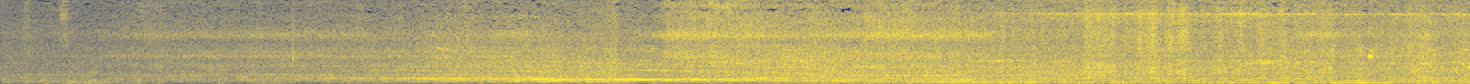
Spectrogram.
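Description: Trenitalia Minuetto regional train pulling into the station and slowing alongside the platform. The sound swells over the first few seconds, with a whine that slowly falls in pitch, then settles into a steady lower hum as the train draws past.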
